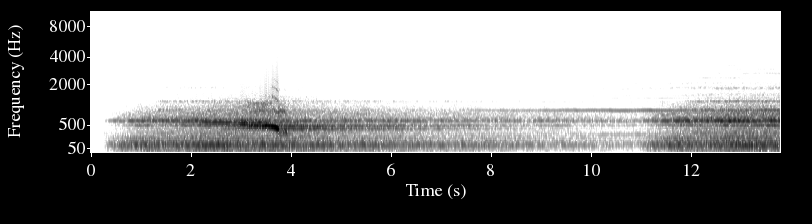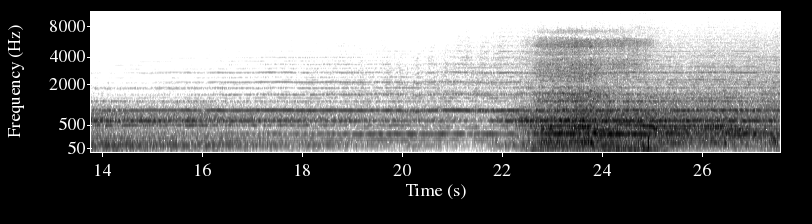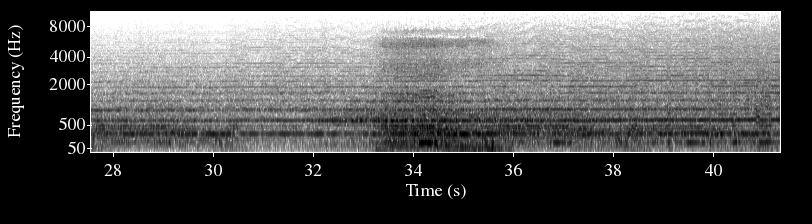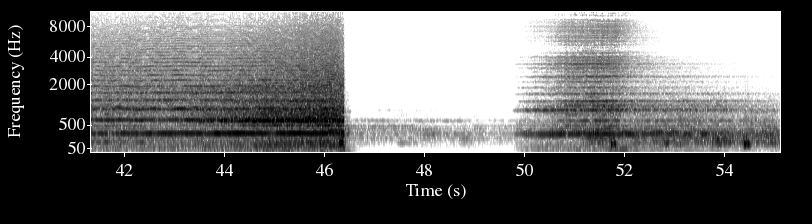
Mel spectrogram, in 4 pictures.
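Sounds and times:
synth pads: 0:18.6 - 0:46.5, 0:49.9 - 0:55.1
vocals: 0:22.1 - 0:42.7, 0:49.8 - 0:55.1
sound effects: 0:49.9 - 0:54.0.

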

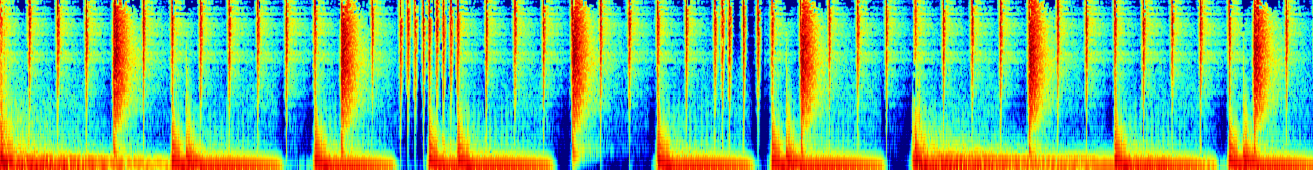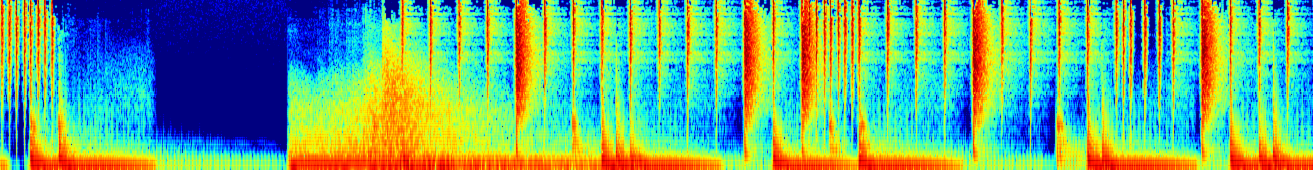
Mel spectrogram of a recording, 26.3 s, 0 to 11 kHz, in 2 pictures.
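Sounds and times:
bass: 0:00.0 - 0:05.7, 0:06.6 - 0:26.2
percussion: 0:00.0 - 0:14.1, 0:16.0 - 0:26.2
sound effects: 0:16.0 - 0:19.2.

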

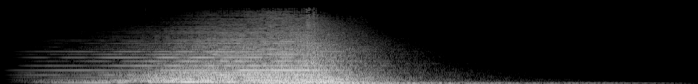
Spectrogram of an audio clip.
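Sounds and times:
orchestral brass hit: 0:00.3 - 0:05.1.

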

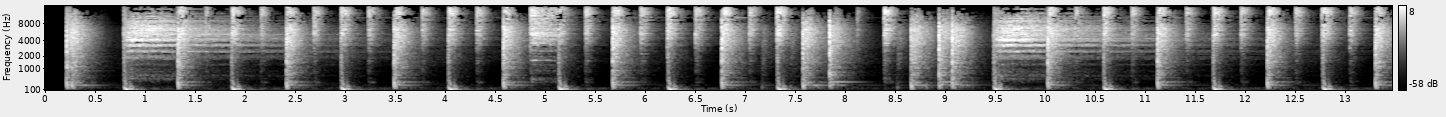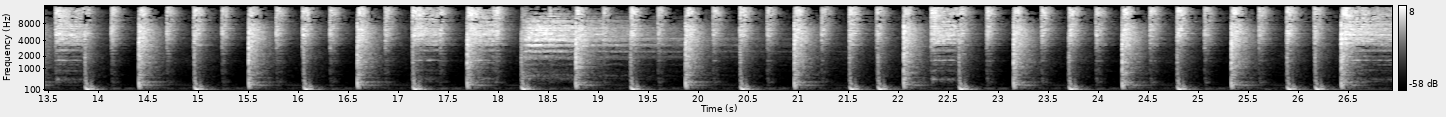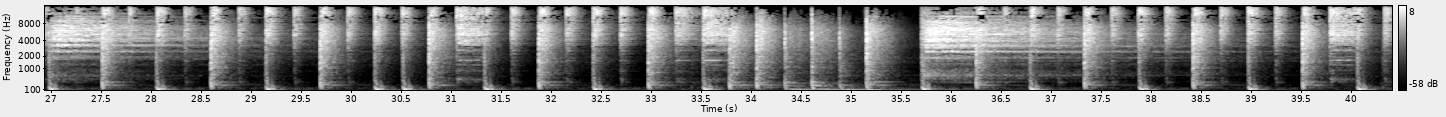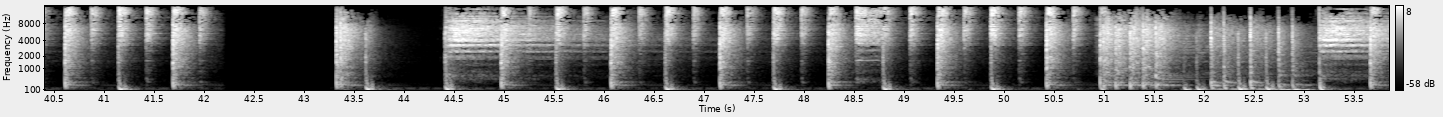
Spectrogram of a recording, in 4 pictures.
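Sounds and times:
drums: 0:00.0 - 0:42.2, 0:43.2 - 0:53.8.

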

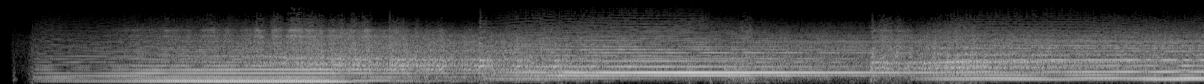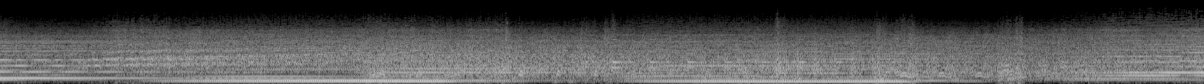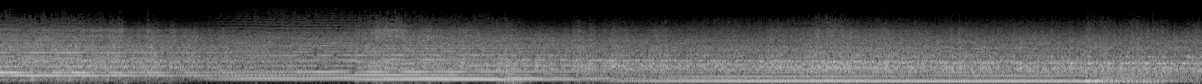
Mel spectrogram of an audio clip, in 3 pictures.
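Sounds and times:
ambient guitar: 0:00.2 - 0:36.0.

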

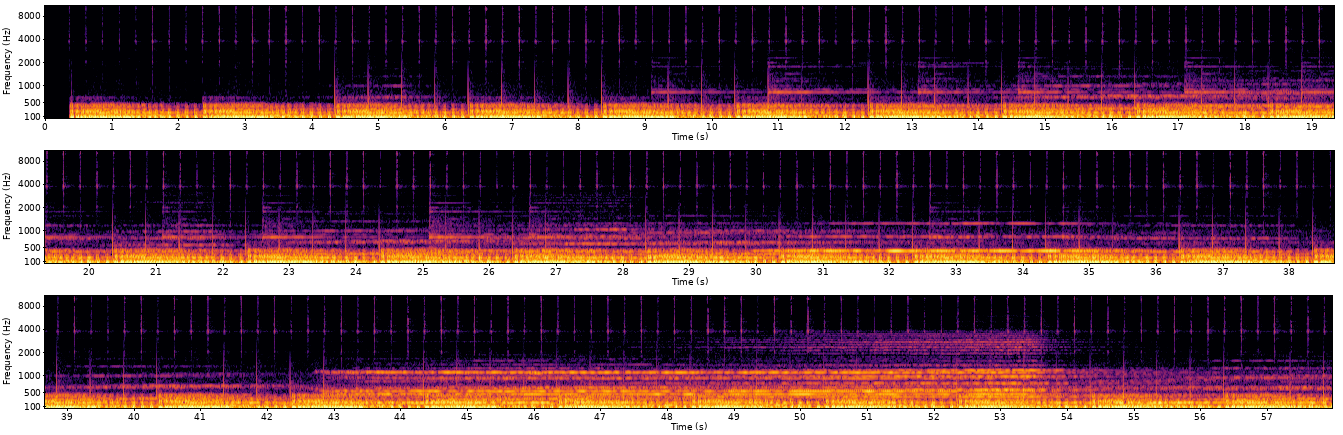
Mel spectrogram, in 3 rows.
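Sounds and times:
dark ticking drone: 0:00.3 - 0:57.9.

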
